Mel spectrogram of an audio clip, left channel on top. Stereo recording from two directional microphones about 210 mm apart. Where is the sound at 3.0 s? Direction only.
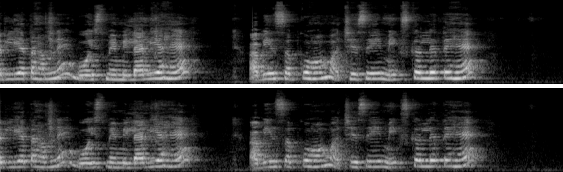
45° left (ahead or behind).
